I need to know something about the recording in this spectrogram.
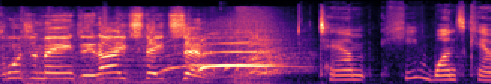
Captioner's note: cheering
